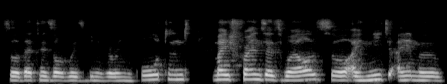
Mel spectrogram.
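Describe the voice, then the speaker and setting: A woman, answering interview questions in a halting way with many fillers and restarts. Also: mid-range voice, steady tone, mellow. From Belgium. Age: 50s. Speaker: bank executive as interview guest.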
